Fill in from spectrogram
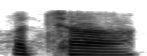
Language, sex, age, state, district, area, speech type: Sindhi, male, 18-30, Delhi, South Delhi, urban, conversation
